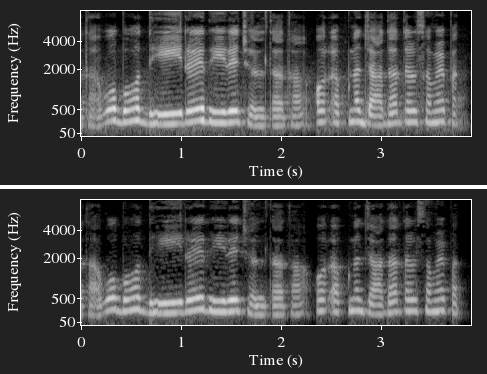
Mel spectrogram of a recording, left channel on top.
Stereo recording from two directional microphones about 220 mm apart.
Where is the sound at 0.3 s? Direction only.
40° left (ahead or behind).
